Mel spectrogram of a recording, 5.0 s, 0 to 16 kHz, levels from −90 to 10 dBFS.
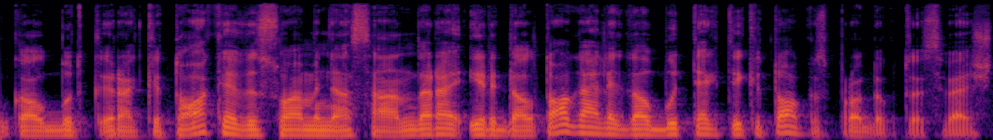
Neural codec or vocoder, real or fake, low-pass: none; real; 14.4 kHz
